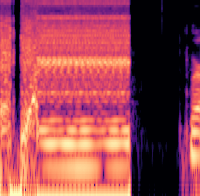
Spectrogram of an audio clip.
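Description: Xfer Serum software synth playing one held note from a wavetable generated from the word "pigeon", with five-voice unison and an envelope moving the wavetable position. The tone is bright and buzzy, shifts in timbre for its first moments, then holds steady on one pitch. It cuts off abruptly after about a second and a quarter.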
